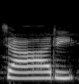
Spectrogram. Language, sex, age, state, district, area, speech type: Odia, female, 18-30, Odisha, Koraput, urban, read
